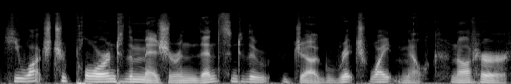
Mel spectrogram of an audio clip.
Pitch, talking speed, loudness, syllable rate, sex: 105 Hz, 200 wpm, -18 LUFS, 5.0 syllables/s, male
